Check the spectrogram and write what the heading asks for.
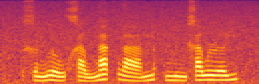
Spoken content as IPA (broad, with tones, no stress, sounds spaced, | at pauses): x ə˨˩˦ ŋ l o˨˩˦ w x a˨˩˨ w ŋ a˦˥ k̚ v a˨˩˦ m | m i˨˩ ŋ x a˧ w ɹ ə˧˥ j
